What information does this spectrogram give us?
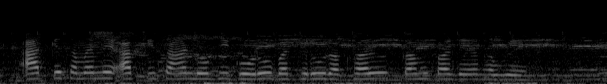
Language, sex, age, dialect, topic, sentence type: Bhojpuri, female, 18-24, Western, agriculture, statement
